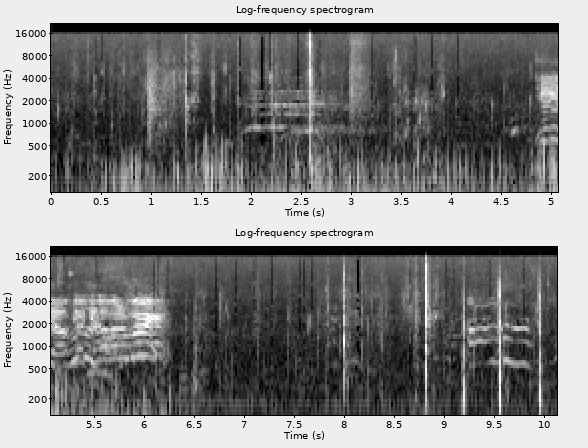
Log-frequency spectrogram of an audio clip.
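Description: High shouted calls from tennis players, around two seconds and five seconds in, over a low rumble that cuts off suddenly after about six seconds. Near the end come several sharp knocks, a tennis ball struck or bounced.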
